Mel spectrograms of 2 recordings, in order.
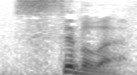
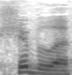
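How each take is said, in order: First: The word begins with an s sound. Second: The word begins with an sh sound. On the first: The speaker is from Ephraim. "they said Sibboleth. They couldn't pronounce the sh sound" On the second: The speaker is not from Ephraim. "they didn't say Shibboleth"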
